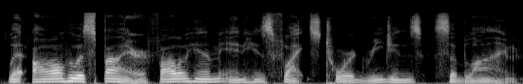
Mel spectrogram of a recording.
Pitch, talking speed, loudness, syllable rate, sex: 105 Hz, 140 wpm, -18 LUFS, 3.9 syllables/s, male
